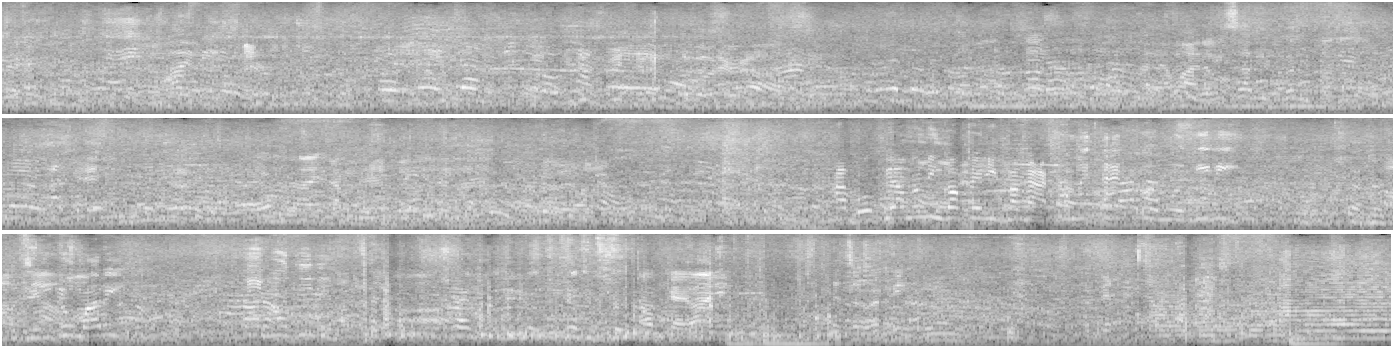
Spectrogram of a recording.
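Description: A large crowd murmurs and chatters close by, echoing in a large hall.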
